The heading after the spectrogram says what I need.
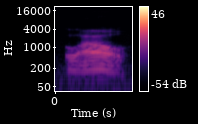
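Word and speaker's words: Lowe: I got my boy Brandon Lau. Not Low. Lau.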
